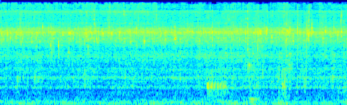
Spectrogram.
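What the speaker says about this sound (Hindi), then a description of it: "तो ऑनियन को हम फ्राई करते हैं" Halved onions sizzle steadily in a pan, browning for mutton nihari, with a constant bright hiss and a few soft clinks and stirring sounds; no one speaks.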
